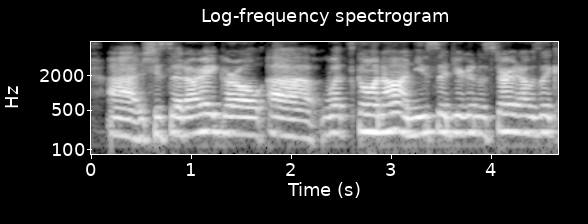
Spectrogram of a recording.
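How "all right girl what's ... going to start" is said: put-on a little touch of a Southern accent. Retelling a phone call from an encouraging friend: Brooke's little Southern accent. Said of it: "with her little Southern accent".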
